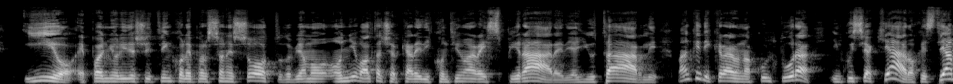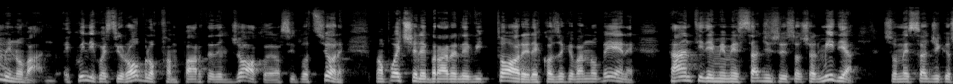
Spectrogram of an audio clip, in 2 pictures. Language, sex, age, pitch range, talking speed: Italian, male, 30-49, 120-150 Hz, 200 wpm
